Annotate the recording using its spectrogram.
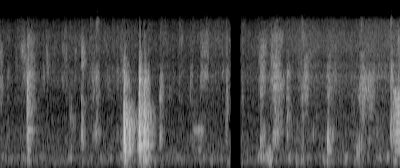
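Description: Scattered clicks and knocks of kitchen utensils: long chopsticks against a wok and a plastic container being handled. The loudest knock comes about one and a half seconds in.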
